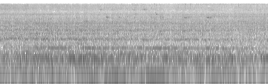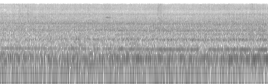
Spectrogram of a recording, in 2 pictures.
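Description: Red electric multiple-unit train running past along the platform, with a rumble of wheels on rails and a steady electric motor whine that slowly drops in pitch.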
